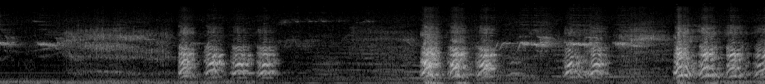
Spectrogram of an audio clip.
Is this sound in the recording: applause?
no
